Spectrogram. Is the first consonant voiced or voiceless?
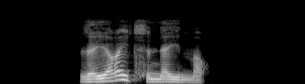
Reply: voiced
